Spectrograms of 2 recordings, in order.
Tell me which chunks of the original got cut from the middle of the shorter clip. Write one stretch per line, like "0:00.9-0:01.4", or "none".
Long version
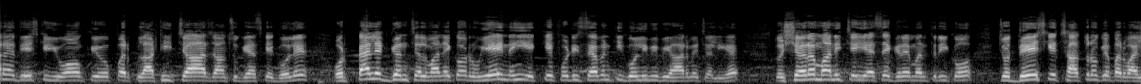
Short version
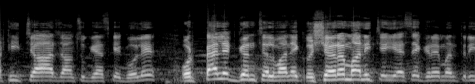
0:04.5-0:07.7

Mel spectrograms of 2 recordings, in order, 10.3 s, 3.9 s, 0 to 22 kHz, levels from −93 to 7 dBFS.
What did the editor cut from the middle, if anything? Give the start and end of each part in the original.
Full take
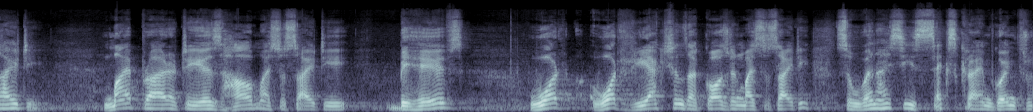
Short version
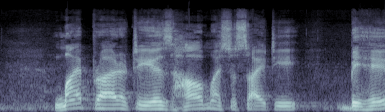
none

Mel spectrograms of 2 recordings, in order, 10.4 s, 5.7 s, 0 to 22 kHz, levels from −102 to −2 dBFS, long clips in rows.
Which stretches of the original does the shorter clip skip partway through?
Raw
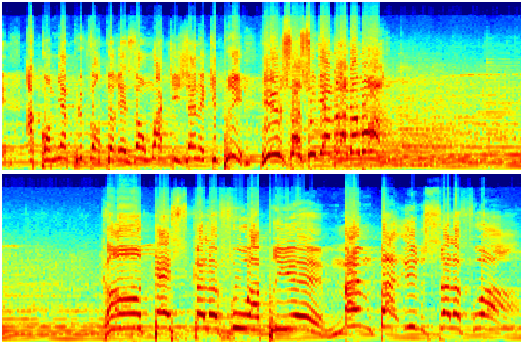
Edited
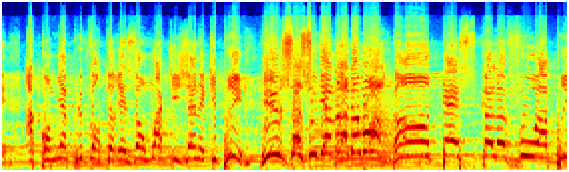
0:03.8-0:06.2

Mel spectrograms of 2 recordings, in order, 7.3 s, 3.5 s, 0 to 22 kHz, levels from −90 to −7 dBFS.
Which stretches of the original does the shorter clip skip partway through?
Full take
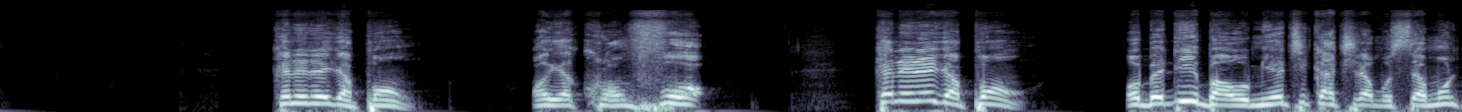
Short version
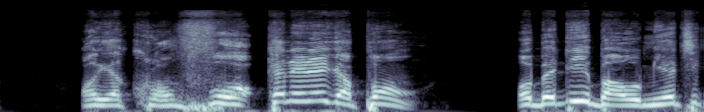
0:03.6-0:04.3

